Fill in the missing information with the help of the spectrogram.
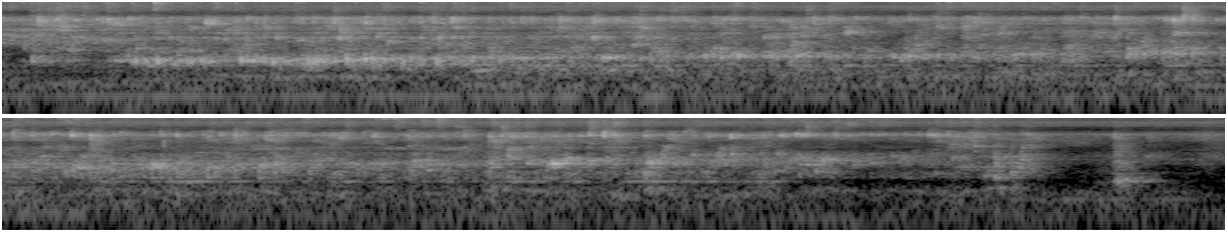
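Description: Water running from a kitchen tap into a steel pot, the sound rising slowly in pitch as the pot fills and dying away near the end.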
